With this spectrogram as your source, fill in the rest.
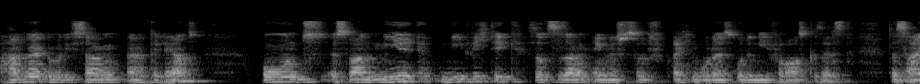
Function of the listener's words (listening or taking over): listening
